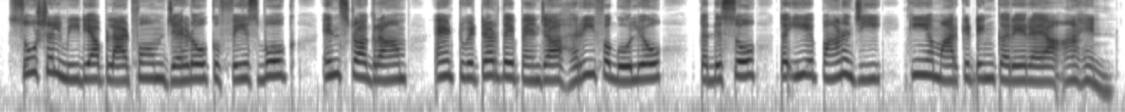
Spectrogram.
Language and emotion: Sindhi, neutral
